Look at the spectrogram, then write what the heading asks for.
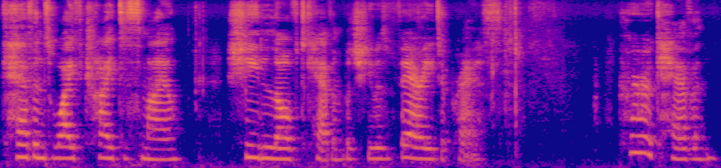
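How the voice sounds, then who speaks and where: A woman reading a children's story aloud in a soft, expressive way. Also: mid-range voice, slow pace, rough recording.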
